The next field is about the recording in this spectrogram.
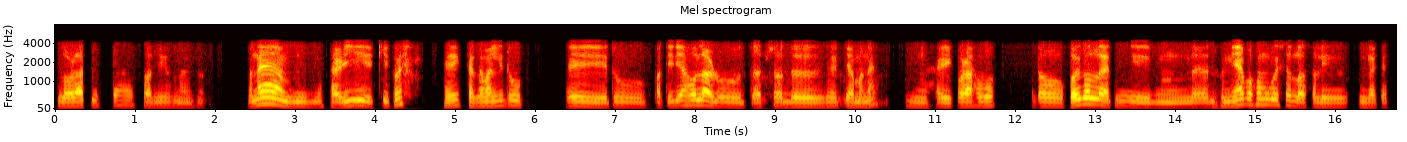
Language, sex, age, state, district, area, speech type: Assamese, male, 18-30, Assam, Charaideo, rural, conversation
